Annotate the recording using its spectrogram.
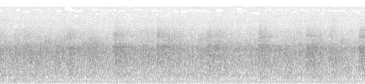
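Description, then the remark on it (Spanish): A crowd applauds the Lord for a healing miracle, a dense wash of many hands clapping steadily at an even, sustained level throughout with no voices standing out. “Vamos a darle un aplauso al Señor por el milagro que él hizo.”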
